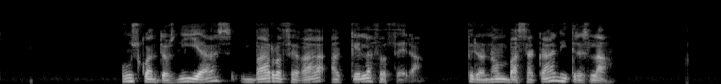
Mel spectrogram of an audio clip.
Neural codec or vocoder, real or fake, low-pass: vocoder, 22.05 kHz, 80 mel bands, WaveNeXt; fake; 7.2 kHz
